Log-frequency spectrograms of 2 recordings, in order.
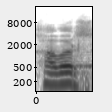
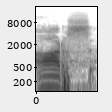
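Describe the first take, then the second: First: The word begins with an audible h sound. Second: The word begins directly with a vowel sound. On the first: The speaker calls it wrong. "ஹவர்ஸ் அப்படின்னு சொல்லக்கூடாது" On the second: The speaker calls it right. "ஹெச் வந்து silent"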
